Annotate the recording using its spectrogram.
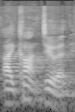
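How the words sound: It is said in an Australian accent. "When Australians say it, it sounds um, a little bit different"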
